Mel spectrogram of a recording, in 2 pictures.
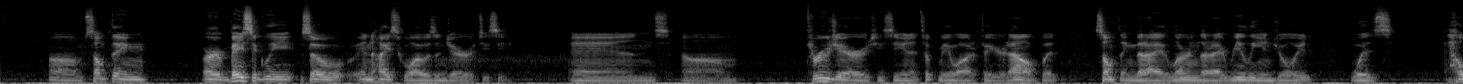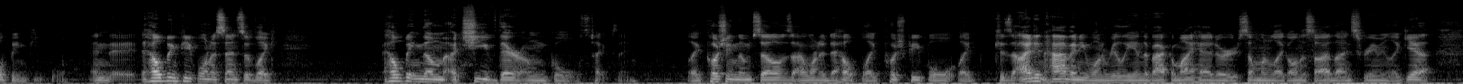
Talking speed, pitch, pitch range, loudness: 175 wpm, 100 Hz, 90-110 Hz, -32 LUFS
